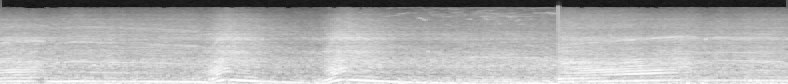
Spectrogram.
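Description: Triumph Street Triple RS three-cylinder engine pulling under way. Its pitch climbs, holds, then dips and swings up sharply between about one and a half and three seconds in, and climbs steadily again near the end.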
